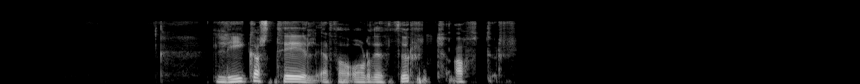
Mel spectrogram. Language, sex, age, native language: Icelandic, male, 30-39, Icelandic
